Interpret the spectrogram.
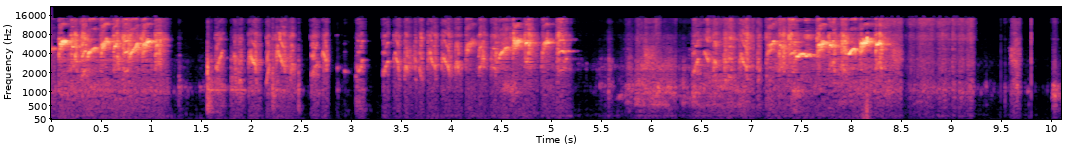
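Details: Ashy tailorbird song played as a master recording to bring on breeding condition: dense, scratchy high chatter mixed with rapid rising whistled notes, in bursts of one to two seconds with brief gaps.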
